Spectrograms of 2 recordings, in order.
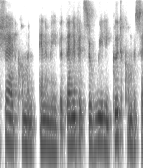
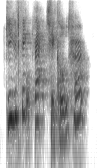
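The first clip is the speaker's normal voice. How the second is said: put-on very high, shrill, loud child voice; 11 semitones higher, 7 dB louder than usual. Retelling a small child's reply in church, imitating a child speaking very loudly. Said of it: "responded very, very loudly".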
